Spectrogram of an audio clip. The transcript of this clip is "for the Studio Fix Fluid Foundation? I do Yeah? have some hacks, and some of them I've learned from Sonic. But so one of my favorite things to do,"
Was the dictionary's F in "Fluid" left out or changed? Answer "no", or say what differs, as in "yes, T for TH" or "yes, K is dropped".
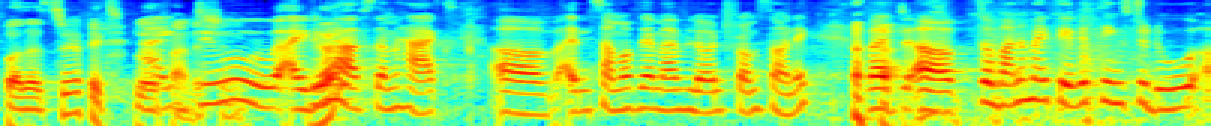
yes, P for F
